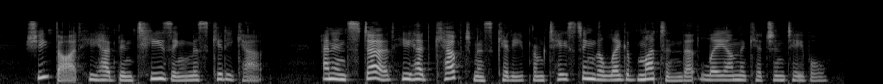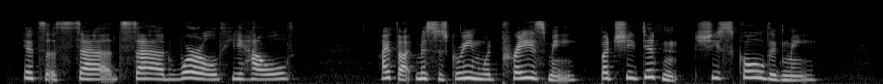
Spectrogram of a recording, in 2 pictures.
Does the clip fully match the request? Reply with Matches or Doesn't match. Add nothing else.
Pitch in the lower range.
Doesn't match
